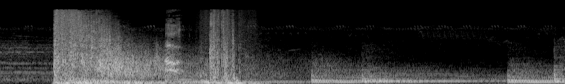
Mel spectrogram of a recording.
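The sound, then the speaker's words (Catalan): Pistol gunshots fired at a signal in a pistol duel: a sudden loud blast opens, then a few more sharp bursts before the sound settles into a quieter, steady rumble with lower tones. “Disparo.”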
